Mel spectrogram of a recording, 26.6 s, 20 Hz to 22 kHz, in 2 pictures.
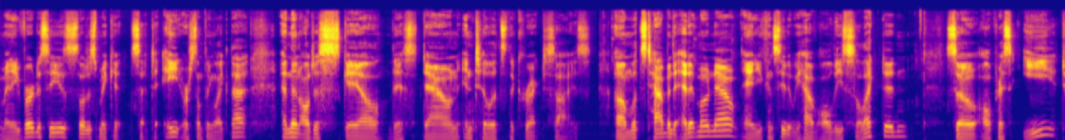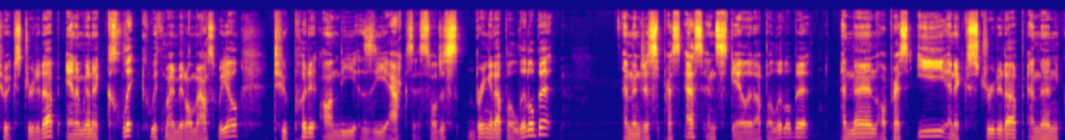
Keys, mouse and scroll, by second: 0.9 click, 1.7-2.1 shift+middle drag, 2.1-2.6 scroll up 2, 3.8 s, 7.4 shift+middle click, 8.0 Tab, 8.3 shift+middle click, 8.5-8.9 scroll up 2, 8.9-11.2 middle drag, 11.2 KP_1, 12.7 e, 21.6 s, 23.6 scroll up 1, 25.0 e.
